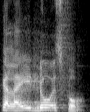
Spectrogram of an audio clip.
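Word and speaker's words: kaleidoscope: इसमें ई जो है वो आई से पहले आता है और वो साइलेंट रहता है। ठीक, तो ये जो हमने लिखा ना कैलाइडोस्कोप, ये स्पेलिंग सही है और ये वाली गलत। तो कैलाइडोस्कोप में ई जो है वो आई से पहले आता है, जो कि साइलेंट रहता है। प्रोनाउंसिएशन ई इसमें होती नहीं।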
